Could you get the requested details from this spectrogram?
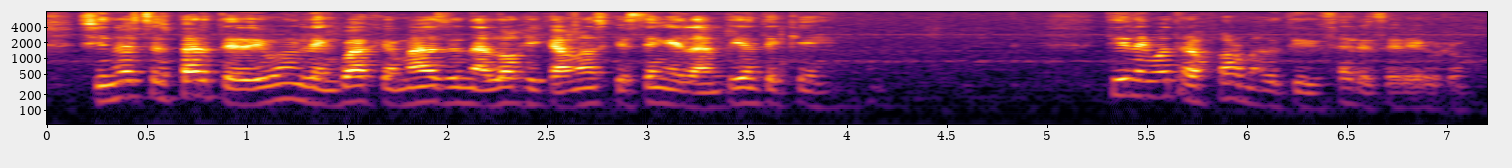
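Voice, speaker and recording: An ordinary speaking voice. The pace is fairly quick. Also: man. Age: 60s. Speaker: sociologist and historian, professor. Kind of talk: interview.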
